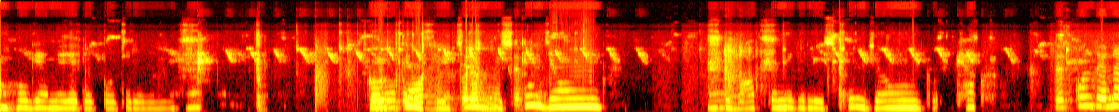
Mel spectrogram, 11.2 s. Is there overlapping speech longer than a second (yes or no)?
yes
